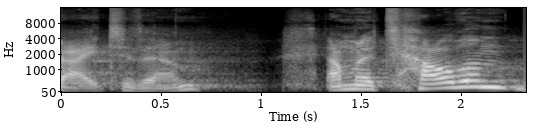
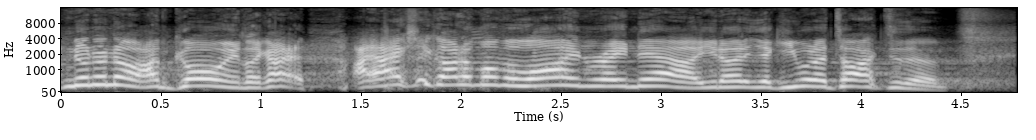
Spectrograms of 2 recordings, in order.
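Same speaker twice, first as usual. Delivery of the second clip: put-on assertive, brash tough-guy bluster; 8 semitones higher, 8 dB louder than usual. Retelling his own words to the lady on the call, mock tough-guy assertive. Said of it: "I'm like".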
